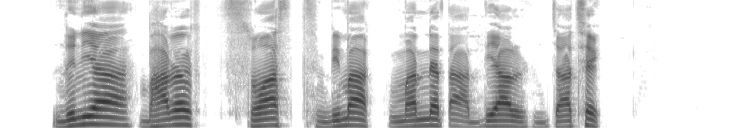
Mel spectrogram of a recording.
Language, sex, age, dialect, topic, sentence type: Magahi, male, 36-40, Northeastern/Surjapuri, banking, statement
